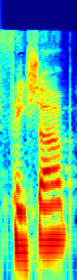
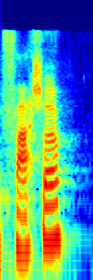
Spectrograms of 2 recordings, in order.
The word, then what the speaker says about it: fascia: Some pronounce it fascia. I prefer saying fascia.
